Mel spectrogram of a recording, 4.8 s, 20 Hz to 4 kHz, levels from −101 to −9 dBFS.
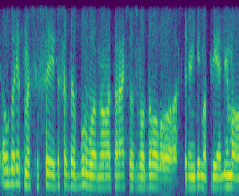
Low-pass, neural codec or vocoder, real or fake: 3.6 kHz; vocoder, 24 kHz, 100 mel bands, Vocos; fake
